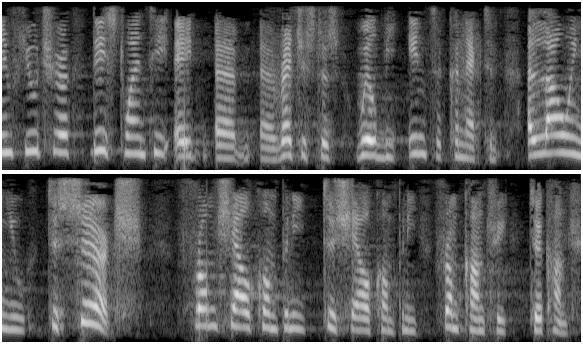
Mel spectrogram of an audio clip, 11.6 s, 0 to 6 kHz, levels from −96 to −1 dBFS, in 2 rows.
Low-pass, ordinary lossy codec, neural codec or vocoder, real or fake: 5.4 kHz; AAC, 32 kbps; none; real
